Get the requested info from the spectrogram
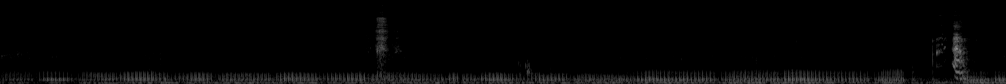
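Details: Koyu, a pet cat from a multi-cat household, snores while asleep indoors: a soft, low, rasping rumble in steady breathing pulses about once a second, with faint clicks and a brief sharper noise near the end.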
